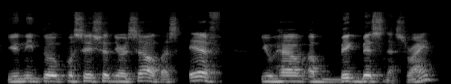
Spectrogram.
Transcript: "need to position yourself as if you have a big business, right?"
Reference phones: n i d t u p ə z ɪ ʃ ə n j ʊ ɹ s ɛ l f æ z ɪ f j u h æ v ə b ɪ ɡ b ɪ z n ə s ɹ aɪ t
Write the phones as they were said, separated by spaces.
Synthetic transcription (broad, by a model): n i d t u p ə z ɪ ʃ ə n j ʊ ɹ s ɛ l f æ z ɪ f j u h æ v ə b ɪ ɡ b ɪ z n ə s ɹ aɪ t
